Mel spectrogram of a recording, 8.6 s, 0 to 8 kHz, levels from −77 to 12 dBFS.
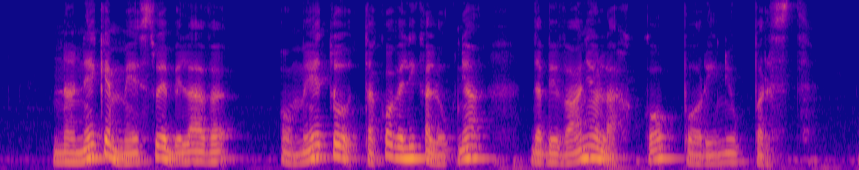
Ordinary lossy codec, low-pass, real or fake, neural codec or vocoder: none; none; real; none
